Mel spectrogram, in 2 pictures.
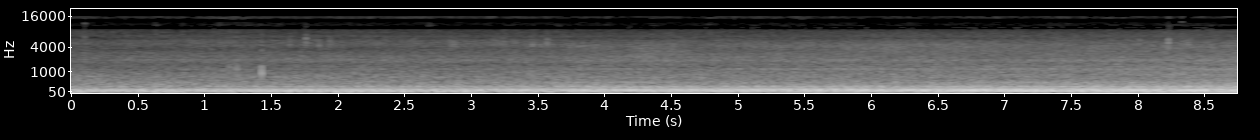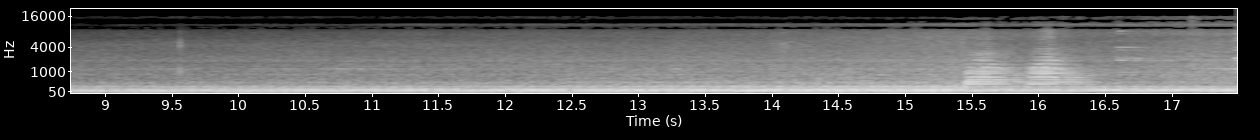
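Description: CSX diesel freight locomotives approaching, a low rumble growing steadily louder. Near the end the lead locomotive sounds two short horn blasts in quick succession.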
